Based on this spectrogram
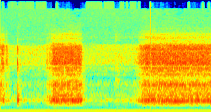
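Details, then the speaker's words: CB radio from a marine environment: hiss cutting in and out in scratchy bursts as the squelch is touched, then holding open; owner suspects a bad squelch control from marine exposure. "squir controls bad or something yeah I think it might be not surprising when it's been in a marine V environment"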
